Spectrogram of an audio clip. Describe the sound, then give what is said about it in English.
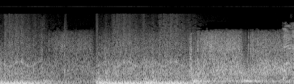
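A plasma cannon fires at police in a loud, dense barrage of booming, crackling blasts, nearly continuous, with a brief dip before the firing surges again. No one speaks. “Quick, Spock, do you have your plasma cannon? Why, yes. Shoot the cops.”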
